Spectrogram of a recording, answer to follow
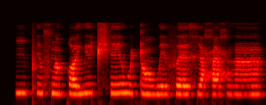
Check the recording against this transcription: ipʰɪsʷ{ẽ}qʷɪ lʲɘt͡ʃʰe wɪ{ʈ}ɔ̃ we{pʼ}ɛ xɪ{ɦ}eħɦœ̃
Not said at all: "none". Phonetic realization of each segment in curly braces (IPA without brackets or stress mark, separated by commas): ẽ, ʈ, f, ħ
